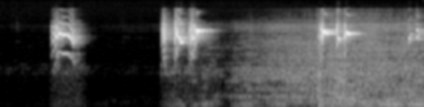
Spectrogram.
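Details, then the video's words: Sunbird singing as filler song for training birds; brief separated bursts of thin, very high chirps and squeaky whistles, later over a low humming background. "BURUNG KOLIBRI/CONIN GACOR buat isian"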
